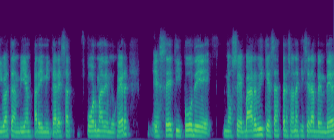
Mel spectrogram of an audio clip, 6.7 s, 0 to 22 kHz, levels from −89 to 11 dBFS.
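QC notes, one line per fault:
Nothing to flag here, as no technical faults turn up anywhere in the speech.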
